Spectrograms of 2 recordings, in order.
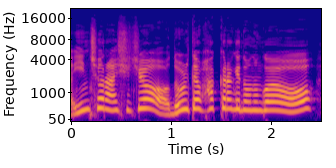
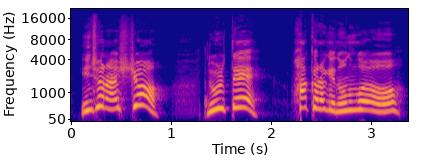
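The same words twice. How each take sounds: First: Incheon swagger. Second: Hammed-up brash Incheon voice, higher and louder, leaning on 때; full Incheon vibe. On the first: Retold or imitated. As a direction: sell it with Incheon bravado. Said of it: "마지막 멘트에서 인천 향이 확 느껴집니다". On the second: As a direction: go all-out with the Incheon bravado. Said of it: "완전 인천 바이브입니다".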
